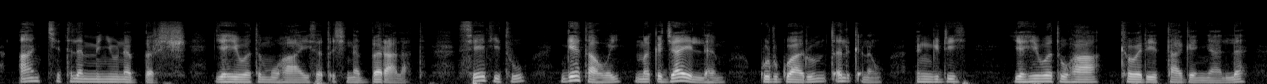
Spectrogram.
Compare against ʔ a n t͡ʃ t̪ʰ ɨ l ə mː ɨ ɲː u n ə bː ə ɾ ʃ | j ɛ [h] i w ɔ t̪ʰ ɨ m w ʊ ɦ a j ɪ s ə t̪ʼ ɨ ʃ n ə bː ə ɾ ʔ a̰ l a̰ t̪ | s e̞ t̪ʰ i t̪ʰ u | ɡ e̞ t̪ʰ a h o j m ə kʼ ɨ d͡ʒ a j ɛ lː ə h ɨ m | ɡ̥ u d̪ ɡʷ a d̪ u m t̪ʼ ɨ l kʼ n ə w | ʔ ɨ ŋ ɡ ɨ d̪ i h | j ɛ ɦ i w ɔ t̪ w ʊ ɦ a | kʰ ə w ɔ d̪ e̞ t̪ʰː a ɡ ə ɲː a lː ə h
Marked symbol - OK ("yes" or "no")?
yes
